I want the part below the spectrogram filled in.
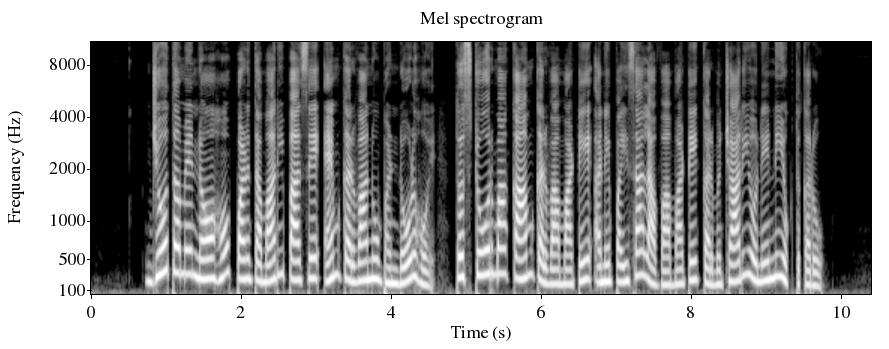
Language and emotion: Gujarati, neutral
